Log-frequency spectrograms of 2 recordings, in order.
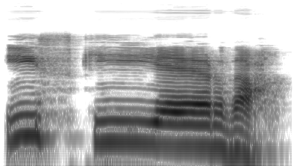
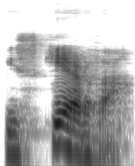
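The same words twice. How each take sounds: First: Izquierda stretched out very slowly, louder; "izquierda" at teaching speed, loud and drawn out; drawn-out syllables. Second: Said in the usual way. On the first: Shown as a demonstration. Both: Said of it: "this word is only three syllables".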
